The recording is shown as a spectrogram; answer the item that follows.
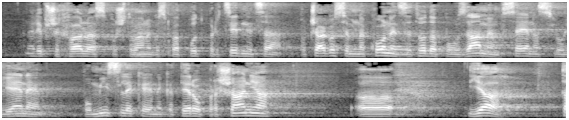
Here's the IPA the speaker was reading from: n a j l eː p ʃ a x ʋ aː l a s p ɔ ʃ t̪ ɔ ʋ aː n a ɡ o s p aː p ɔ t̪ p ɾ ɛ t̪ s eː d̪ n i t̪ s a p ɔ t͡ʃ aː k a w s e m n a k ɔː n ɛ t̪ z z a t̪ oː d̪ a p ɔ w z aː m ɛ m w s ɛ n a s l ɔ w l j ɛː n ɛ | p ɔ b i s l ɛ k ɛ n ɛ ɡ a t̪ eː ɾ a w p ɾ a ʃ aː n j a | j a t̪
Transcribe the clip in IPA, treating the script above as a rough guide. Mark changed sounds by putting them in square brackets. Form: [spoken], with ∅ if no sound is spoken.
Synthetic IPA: n a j l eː p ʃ a x ʋ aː l a s p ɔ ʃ t̪ ɔ ʋ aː n a ɡ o s p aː p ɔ t̪ p ɾ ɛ t̪ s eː d̪ n i t̪ s a p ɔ t͡ʃ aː k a w s [ɛ] m n a k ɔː n ɛ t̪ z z a t̪ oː d̪ a p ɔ w z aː m ɛ m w s ɛ n a s l ɔ w l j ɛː n ɛ | p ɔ [m] i s l ɛ k ɛ n ɛ [k] a t̪ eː ɾ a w p ɾ a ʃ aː n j a | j a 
